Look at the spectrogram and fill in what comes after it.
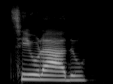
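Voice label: "tziuladu", Sardinian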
